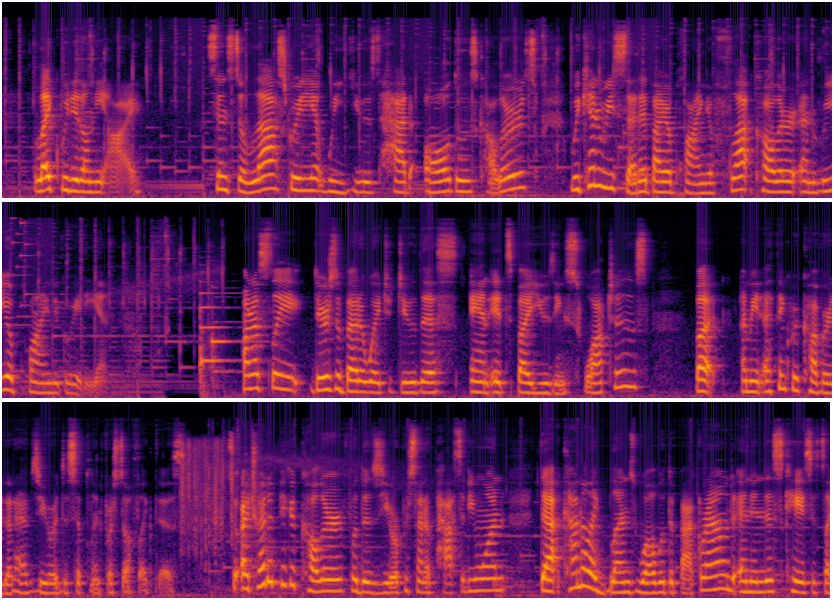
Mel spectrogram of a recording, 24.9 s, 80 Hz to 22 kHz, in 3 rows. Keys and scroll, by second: 6.2 v.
